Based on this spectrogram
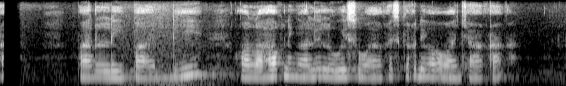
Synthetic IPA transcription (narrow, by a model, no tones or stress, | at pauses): palipadiɔlɔɦɔk̚niŋaliluwɪswaɾɪskərdiwawaɲt͡ʃaɾa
